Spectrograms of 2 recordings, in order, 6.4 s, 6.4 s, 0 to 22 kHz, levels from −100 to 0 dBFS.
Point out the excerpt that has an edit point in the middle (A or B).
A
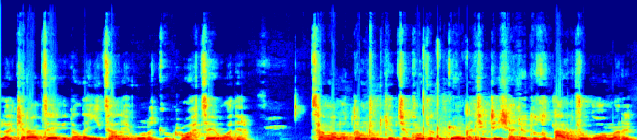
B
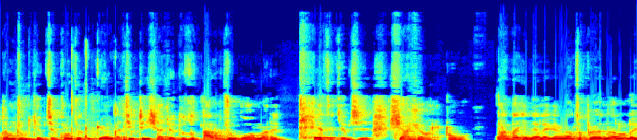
B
